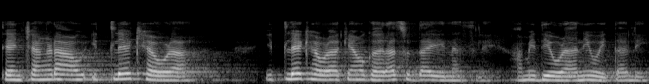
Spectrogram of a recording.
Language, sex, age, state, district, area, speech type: Goan Konkani, female, 30-45, Goa, Bardez, rural, spontaneous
